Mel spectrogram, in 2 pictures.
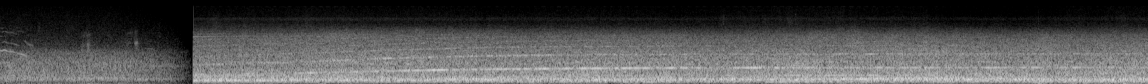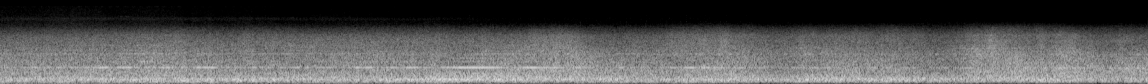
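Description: Boeing 777 freighter's GE90 jet engines running as the aircraft rolls on the ground: a loud, steady whine with one strong tone, which rises in pitch over the first few seconds after a cut and then holds. Before the cut come about two seconds of a Boeing 787-9's landing noise, which stops abruptly.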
